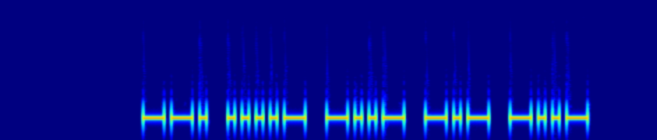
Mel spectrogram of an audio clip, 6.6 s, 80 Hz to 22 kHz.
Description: Morse code, heard as a keyed tone, about 17 wpm, 700 Hz. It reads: G4XKX
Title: DXCC-100 Call Signs - 5 Characters - 17wpm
